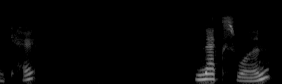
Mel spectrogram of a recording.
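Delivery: ordinary delivery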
